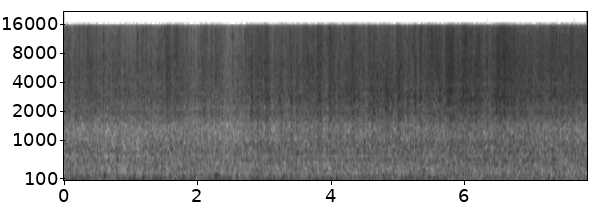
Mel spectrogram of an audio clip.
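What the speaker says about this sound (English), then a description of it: "It's been raining like this all night." Heavy rain falls steadily and continuously, a dense close hiss that persists without a break and with no voices present, the sort of persistent downpour that lasts all night.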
